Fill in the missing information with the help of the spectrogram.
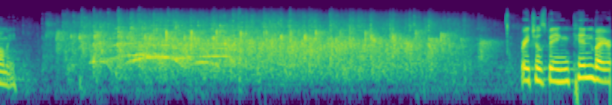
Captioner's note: applause, cheering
